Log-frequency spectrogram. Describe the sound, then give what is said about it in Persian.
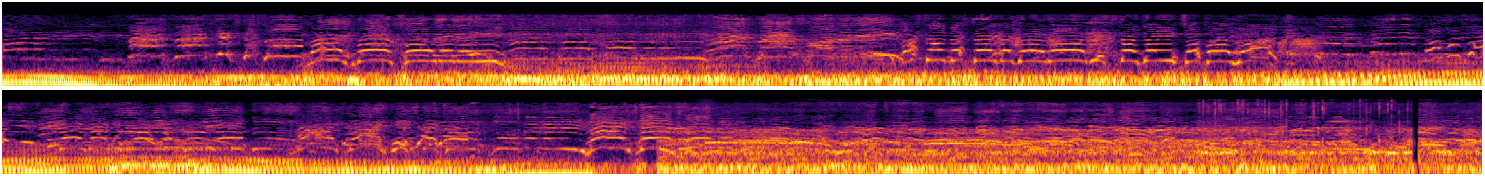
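A protest crowd marching in Isfahan, Iran, amid a heavy presence of government forces, chants anti-government slogans in loud, rhythmic bursts, a dense wall of voices with traffic rumble underneath. Partway through the chanting shifts into a rougher, noisier roar of many voices. “بنابر ویدیوهای دریافتی، گروهی از مردم اصفهان با وجود حضور گسترده نیروهای حکومتی راهپیمایی و تظاهرات کرده شعارهای ضد حکومتی سر زدند.”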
